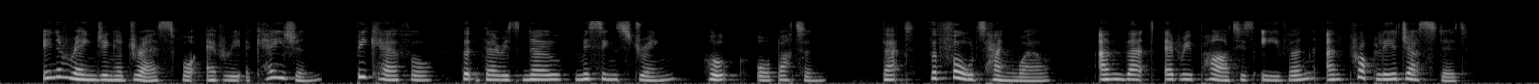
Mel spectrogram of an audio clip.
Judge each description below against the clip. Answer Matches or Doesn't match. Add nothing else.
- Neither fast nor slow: Doesn't match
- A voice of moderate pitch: Doesn't match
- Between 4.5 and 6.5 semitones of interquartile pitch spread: Doesn't match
